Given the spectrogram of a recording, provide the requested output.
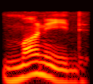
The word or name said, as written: moneyed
